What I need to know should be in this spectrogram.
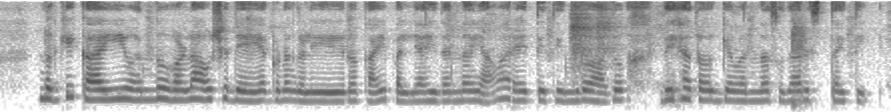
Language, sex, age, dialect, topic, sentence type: Kannada, female, 41-45, Dharwad Kannada, agriculture, statement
